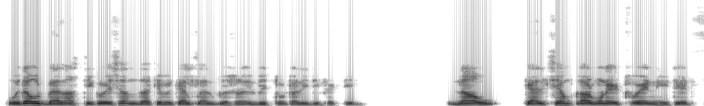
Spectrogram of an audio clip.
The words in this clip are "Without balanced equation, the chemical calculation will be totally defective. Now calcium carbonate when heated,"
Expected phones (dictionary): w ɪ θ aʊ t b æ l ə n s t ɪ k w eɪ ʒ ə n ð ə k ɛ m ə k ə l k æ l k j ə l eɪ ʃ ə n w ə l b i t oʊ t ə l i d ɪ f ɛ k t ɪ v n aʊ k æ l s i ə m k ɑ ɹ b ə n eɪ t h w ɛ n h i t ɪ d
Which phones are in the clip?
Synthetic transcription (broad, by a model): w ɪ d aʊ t b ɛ l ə n s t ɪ k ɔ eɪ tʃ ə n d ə k ɛ m ə k ə l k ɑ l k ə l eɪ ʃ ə n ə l b i t oʊ t ə l i d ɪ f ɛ k t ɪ b n aʊ k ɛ l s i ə m k ɑ ɹ b ə n eɪ t h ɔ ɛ n h i t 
